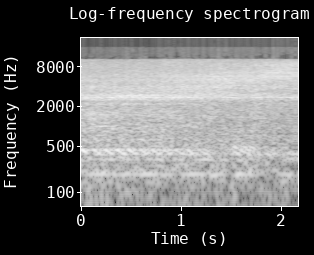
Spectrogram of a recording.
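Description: Loud, harsh, distorted rock music with a steady low note, played back through computer speakers.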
